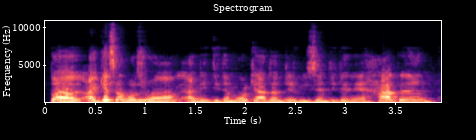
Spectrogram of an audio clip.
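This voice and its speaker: A man with a thick Persian accent talks on his own channel in a fairly high voice. He speaks casually and haltingly, full of fillers and restarts. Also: fairly even intonation, a little mellow, lo-fi sound. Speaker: channel host. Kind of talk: casual monologue to camera.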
